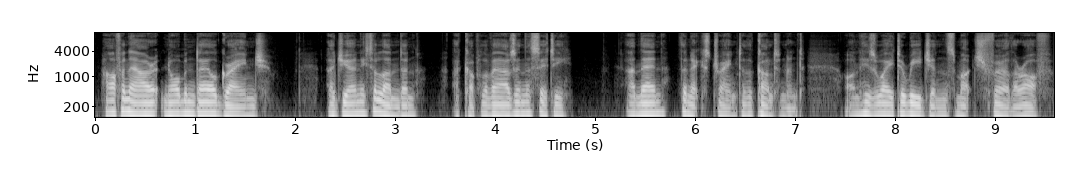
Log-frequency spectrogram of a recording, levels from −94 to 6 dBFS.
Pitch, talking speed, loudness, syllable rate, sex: 115 Hz, 190 wpm, -16 LUFS, 6.1 syllables/s, male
